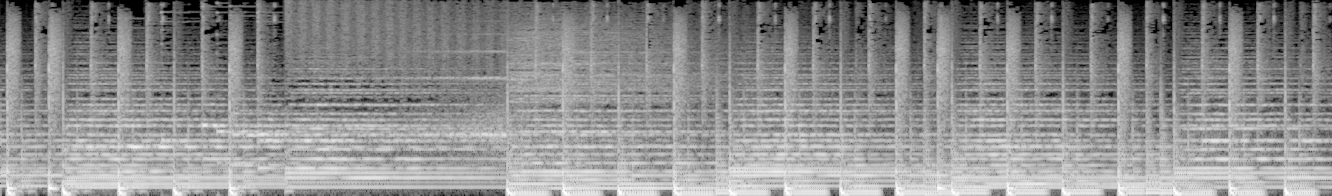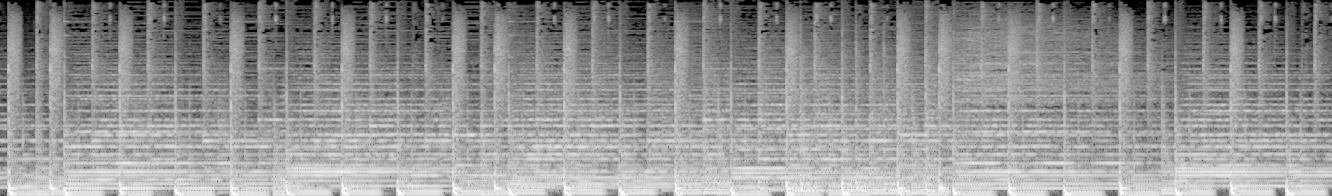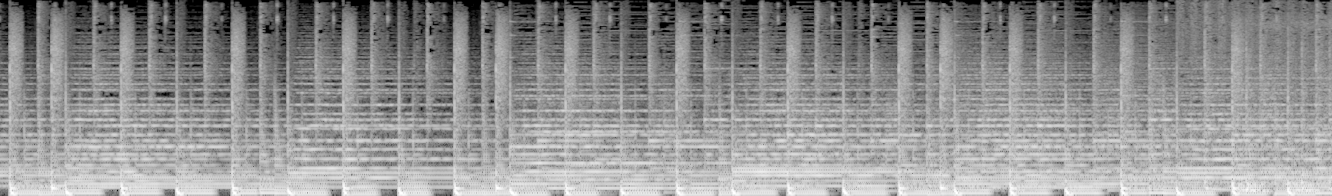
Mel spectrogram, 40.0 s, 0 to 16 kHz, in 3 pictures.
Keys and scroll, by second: 2.5 Delete, 4.4 z, 5.4 space, 16.3 ctrl+j, 32.3 ctrl+g, 35.6 z.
